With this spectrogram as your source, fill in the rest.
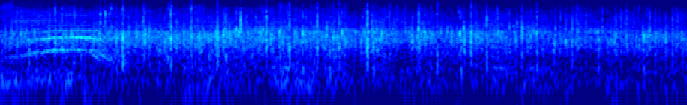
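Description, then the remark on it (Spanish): An audience applauds steadily, a dense wash of many hands clapping at once, sustained and fairly loud throughout, with faint voices rising briefly underneath. “Vamos, dáselo fuerte.”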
